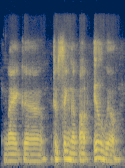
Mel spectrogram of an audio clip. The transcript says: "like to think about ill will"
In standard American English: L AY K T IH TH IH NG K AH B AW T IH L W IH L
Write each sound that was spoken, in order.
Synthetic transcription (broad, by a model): L AY K T IH S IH NG AH B AW T IH L W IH L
